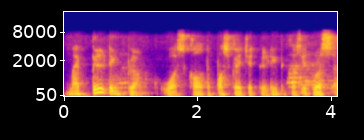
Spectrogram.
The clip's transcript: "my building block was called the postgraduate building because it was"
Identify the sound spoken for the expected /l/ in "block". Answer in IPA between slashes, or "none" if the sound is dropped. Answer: /l/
